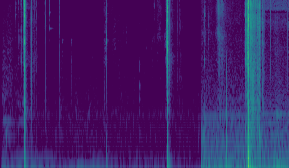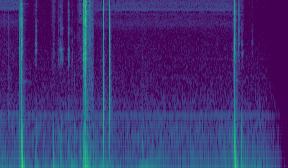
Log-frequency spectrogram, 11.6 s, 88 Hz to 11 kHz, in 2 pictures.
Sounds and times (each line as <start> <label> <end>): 4.0 cigarette lighter 11.0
